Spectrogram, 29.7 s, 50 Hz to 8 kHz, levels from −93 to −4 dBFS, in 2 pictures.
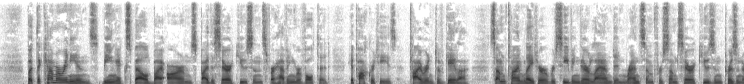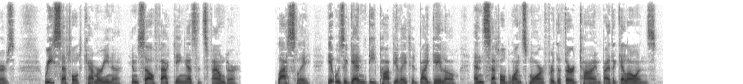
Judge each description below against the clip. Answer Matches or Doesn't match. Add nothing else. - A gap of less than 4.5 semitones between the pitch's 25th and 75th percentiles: Matches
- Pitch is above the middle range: Doesn't match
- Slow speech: Matches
